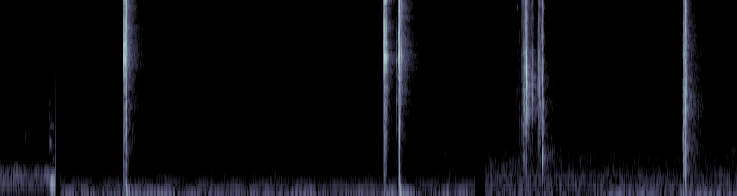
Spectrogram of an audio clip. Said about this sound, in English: Those satisfying sounds are none other than the Groove Belt and Groove Wallet by Groove Life.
